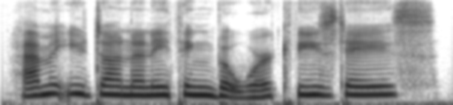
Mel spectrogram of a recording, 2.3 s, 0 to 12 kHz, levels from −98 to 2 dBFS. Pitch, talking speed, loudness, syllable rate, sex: 220 Hz, 210 wpm, -17 LUFS, 6.0 syllables/s, female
